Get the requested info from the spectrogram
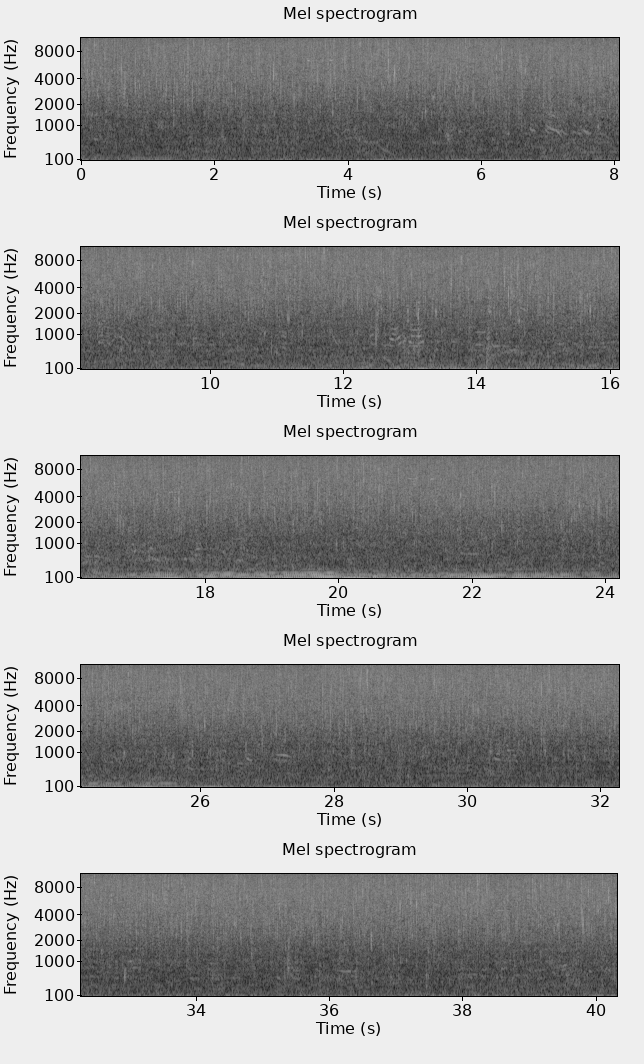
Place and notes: Perugia, Italia - fountain in piazza italia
